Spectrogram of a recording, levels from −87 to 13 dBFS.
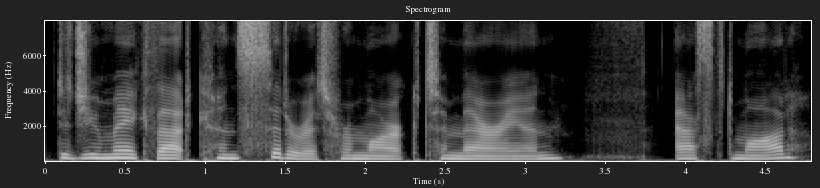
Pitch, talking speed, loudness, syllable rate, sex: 175 Hz, 125 wpm, -19 LUFS, 4.2 syllables/s, female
